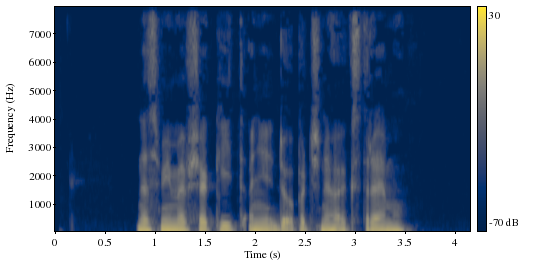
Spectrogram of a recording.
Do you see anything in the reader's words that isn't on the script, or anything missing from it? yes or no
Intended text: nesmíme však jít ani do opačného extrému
no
